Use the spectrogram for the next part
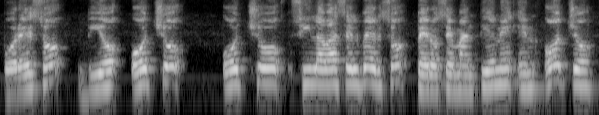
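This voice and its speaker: High-voiced patient male teacher. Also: slow. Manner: patient, checks often that students understand. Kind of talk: online class explanation. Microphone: video call. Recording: unstable connection.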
